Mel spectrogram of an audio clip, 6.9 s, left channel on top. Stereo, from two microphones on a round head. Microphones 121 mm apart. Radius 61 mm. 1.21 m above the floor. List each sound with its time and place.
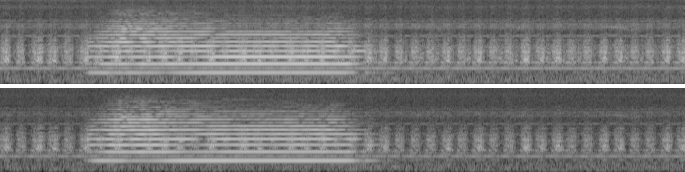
0.8 s a trumpet: 30° right (ahead or behind), 9.5 m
